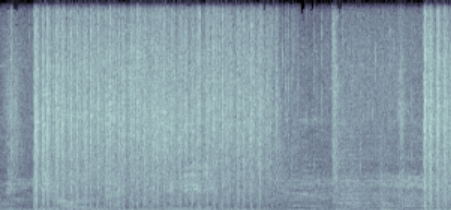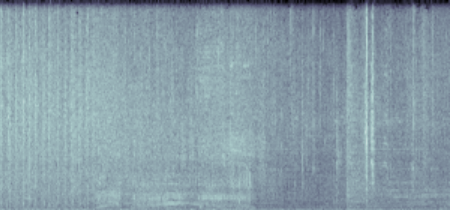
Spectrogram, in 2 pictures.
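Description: Gunshots ring out.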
